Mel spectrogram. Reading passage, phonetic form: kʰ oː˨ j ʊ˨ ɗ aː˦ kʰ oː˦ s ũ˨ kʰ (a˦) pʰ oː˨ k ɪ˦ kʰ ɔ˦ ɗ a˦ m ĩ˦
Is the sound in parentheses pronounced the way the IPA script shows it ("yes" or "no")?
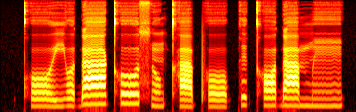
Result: no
